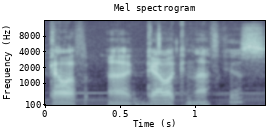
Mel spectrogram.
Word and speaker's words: Galifianakis: Also, this is looking like Zach Galifianakis or something. I can't remember how you pronounce his second name.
